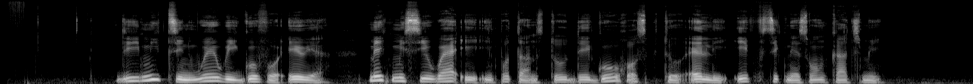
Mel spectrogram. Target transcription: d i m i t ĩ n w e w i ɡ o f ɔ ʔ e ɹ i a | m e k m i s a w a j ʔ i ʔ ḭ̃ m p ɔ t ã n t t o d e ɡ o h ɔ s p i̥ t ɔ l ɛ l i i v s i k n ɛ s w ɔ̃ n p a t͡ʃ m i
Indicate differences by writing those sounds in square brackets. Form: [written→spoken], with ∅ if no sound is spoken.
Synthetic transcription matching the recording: d i m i t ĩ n w e w i ɡ o f ɔ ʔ e ɹ i a | m e k m i s [a→i] w a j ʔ i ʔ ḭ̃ m p ɔ t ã n t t o d e ɡ o h ɔ s p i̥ t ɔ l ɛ l i i [v→f] s i k n ɛ s w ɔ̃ n [p→k] a t͡ʃ m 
